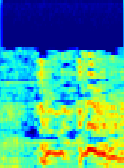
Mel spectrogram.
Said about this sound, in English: What's the matter? It's that horrible snoring. Must be that fat guy next door.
